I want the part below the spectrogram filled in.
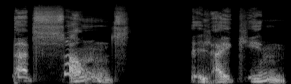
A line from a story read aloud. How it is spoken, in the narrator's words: Vare rasped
